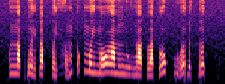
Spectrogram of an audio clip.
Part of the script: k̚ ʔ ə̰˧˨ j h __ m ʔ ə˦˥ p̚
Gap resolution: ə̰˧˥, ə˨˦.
ə̰˧˥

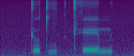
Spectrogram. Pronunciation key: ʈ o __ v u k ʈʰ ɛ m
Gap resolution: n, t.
t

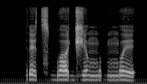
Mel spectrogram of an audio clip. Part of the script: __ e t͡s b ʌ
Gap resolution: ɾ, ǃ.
ɾ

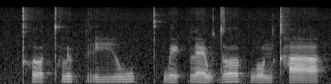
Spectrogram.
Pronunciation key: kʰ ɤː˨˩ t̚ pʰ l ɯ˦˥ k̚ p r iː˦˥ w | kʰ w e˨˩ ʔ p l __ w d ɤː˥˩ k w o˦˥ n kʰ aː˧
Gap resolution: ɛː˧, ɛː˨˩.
ɛː˨˩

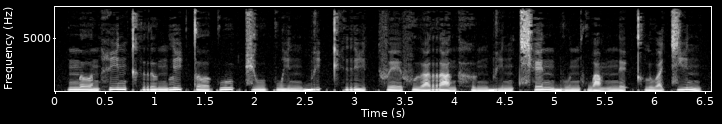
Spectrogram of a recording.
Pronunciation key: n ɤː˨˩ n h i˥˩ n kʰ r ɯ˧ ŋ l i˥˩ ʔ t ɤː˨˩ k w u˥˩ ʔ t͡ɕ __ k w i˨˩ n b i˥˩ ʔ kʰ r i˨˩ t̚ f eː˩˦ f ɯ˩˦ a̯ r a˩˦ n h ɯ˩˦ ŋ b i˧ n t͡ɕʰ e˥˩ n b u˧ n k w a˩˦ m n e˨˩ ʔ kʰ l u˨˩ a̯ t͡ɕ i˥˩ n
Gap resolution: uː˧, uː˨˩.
uː˧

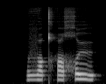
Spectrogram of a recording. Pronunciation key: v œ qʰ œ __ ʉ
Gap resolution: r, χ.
χ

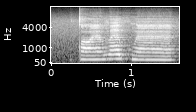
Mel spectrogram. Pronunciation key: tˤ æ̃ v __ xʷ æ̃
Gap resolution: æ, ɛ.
æ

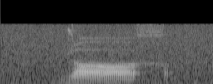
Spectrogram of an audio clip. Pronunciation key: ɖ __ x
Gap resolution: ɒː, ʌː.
ɒː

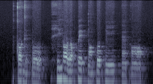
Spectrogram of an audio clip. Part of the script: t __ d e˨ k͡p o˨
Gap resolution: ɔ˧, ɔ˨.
ɔ˧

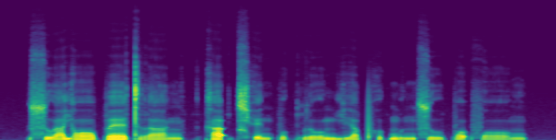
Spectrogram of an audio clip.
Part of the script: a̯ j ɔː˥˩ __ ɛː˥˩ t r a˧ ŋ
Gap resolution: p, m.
p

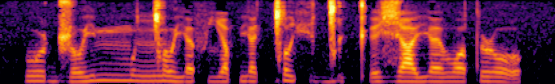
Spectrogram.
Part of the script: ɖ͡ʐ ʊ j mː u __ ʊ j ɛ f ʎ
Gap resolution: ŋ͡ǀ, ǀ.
ŋ͡ǀ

